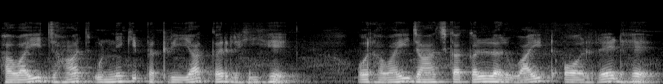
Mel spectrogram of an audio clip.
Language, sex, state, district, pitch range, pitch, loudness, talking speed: Hindi, male, West Bengal, Alipurduar, 110-130 Hz, 120 Hz, -16 LUFS, 155 wpm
